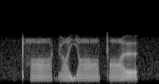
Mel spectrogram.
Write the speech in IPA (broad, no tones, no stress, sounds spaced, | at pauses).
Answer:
pʰ ɑː ɡ ɑ j ɑː tˤ ɜ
